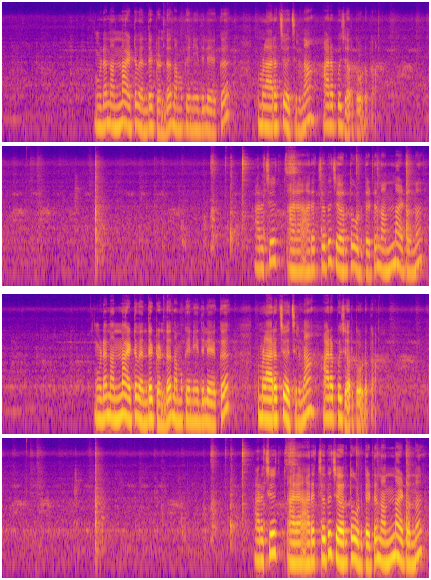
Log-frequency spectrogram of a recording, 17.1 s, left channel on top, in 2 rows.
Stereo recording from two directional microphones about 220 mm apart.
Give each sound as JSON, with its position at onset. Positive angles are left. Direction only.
{"t": 1.9, "sound": "a woman's voice", "side_deg": -25}
{"t": 13.6, "sound": "a woman's voice", "side_deg": -25}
